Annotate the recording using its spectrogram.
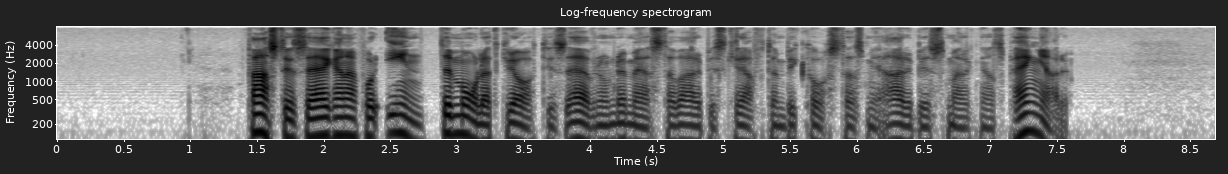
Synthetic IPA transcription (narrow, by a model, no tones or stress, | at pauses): fast̪ɪd̪sɛːɡaɳafoːɾɪnt̪əmoːlat̪ɡɾɑːt̪ɪsɛːvənɔmd̪ɛmɛst̪avaɾbɛt̪skʰɾaft̪ənbɛkʰɔst̪asmḛʔaɾbɛt̪smaɾknad̪spʰɛŋːa̰ɾ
